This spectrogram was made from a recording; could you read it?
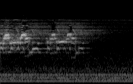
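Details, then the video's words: A Hermit Thrush sings in a cedar swamp at Manchester Cedar Swamp Preserve, New Hampshire. Its song is a metallic whirl in three phrases, heard here as a brief, high, fluttering swirl of quick metallic notes fading in under a second, over a faint hum. "The Hermit thrush song is a metallic whirl sung in three distinct phrases. Let’s listen!"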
